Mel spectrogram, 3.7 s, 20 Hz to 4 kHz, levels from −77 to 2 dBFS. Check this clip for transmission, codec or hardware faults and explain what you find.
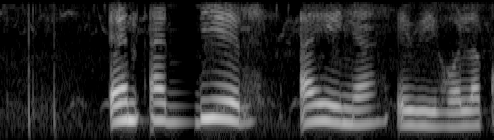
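There is one transmission fault, a call audio freeze from 1.28 to 1.48 s. The speech stops moving forward and the last sound is stretched into a fading buzz or hiss for about 177 ms. It never drops to silence. The likely cause is packets held up in transit, so the jitter buffer ran dry and the receiver filled the gap. When the audio resumes, nothing is lost. Everything after it simply arrives 177 ms later. The band stops at 4 kHz, as expected for G.711.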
